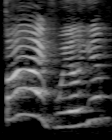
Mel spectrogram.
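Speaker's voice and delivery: high, loud cheer; whole class yelling the count; shouted cheer. A narrator's reading. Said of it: "we shouted".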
